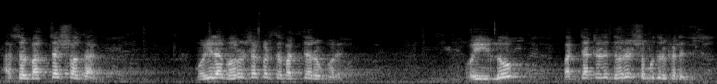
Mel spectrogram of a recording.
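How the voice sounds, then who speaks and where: A man's voice: on the high side, moderate pace, pauses often. Older man preaching, dull lo-fi sound. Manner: storytelling preaching with chanted invocations. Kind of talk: sermon. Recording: dull lo-fi recording.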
